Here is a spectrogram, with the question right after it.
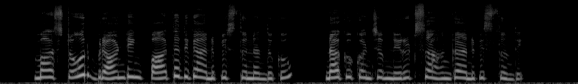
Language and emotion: Telugu, sad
